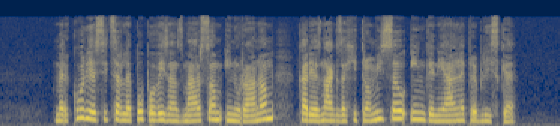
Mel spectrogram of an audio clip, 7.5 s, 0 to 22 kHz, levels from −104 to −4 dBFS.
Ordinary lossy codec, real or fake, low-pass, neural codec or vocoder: AAC, 32 kbps; real; 19.8 kHz; none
